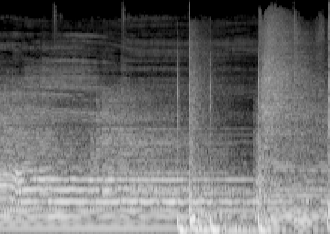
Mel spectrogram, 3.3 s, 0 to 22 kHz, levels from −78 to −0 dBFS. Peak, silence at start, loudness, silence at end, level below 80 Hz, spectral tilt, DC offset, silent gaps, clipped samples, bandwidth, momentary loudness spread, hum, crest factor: 0 dBFS; 0 s; -12 LUFS; 0 s; -20 dBFS; -5 dB/octave; under 0.1%; none; under 0.1%; over 20 kHz; 3 LU; none; 12 dB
